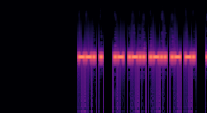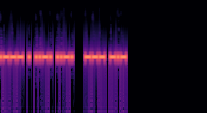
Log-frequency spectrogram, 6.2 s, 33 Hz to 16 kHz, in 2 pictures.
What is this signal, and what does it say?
Morse code, heard as a keyed tone, about 42 wpm, 700 Hz. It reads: GE ALLAN JEFF OK
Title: K1USN SST QSO Practice - 45wpm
